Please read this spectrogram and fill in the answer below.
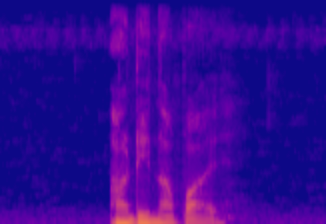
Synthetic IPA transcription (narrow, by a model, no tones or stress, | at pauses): aɖinapaj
